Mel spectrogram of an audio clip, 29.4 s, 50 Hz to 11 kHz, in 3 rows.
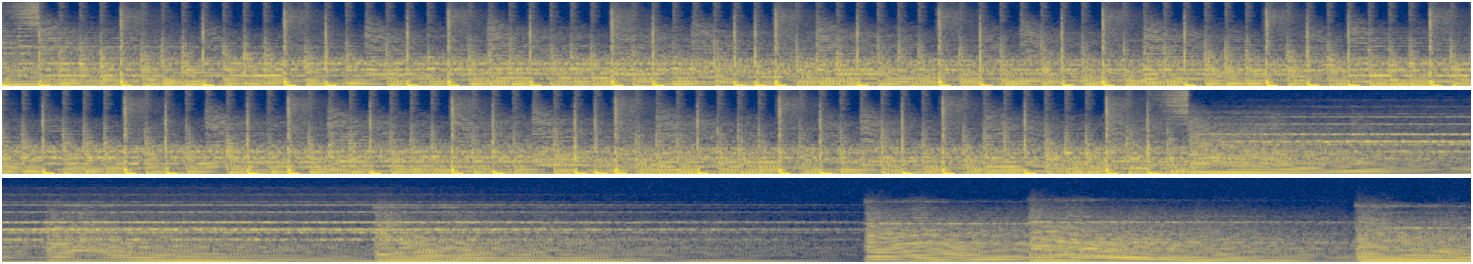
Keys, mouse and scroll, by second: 0.4 shift+middle click, 5.8 shift+d, 15.5 click, 16.7 middle click, 19.9 click, 21.1 middle click, 23.5 click, 24.5 click, 26.6 click.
